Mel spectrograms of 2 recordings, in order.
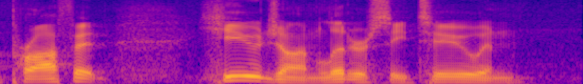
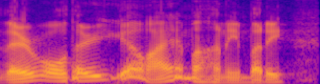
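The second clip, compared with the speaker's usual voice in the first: ordinary talk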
